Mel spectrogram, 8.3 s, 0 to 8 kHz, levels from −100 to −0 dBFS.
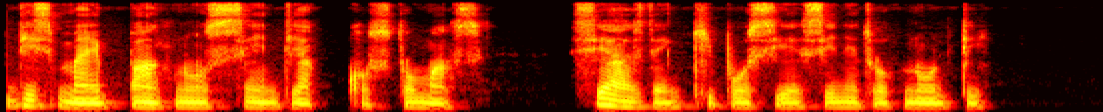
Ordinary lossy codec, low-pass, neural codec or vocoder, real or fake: none; 7.2 kHz; none; real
